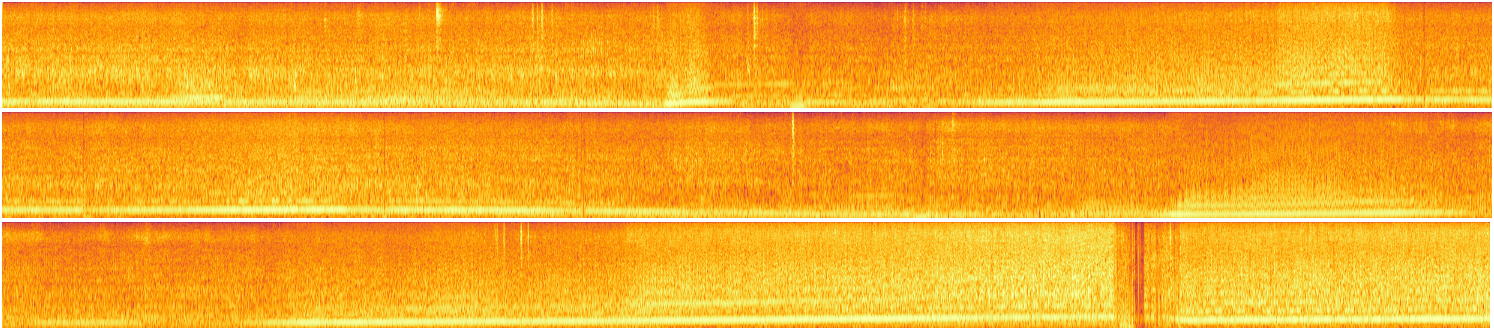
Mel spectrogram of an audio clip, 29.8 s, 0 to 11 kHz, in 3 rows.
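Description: Stock Nissan 370Z's 3.7-litre V6 heard from inside the cabin on track. Its pitch climbs as it accelerates and falls as it slows, several times over, with sudden breaks at gear changes, the sharpest near the end.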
